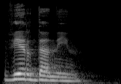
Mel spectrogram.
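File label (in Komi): "верданін", Komi, female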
